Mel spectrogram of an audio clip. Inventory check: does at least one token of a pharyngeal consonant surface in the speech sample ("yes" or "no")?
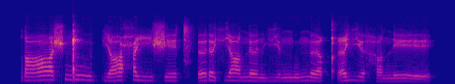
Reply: yes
